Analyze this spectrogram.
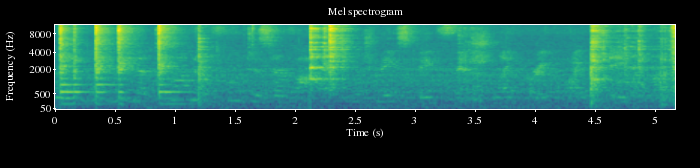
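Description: Metal tongs clinking against a large metal roasting pan full of broth. A quick run of clinks comes at the start, another group about two seconds in, and more near the end.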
